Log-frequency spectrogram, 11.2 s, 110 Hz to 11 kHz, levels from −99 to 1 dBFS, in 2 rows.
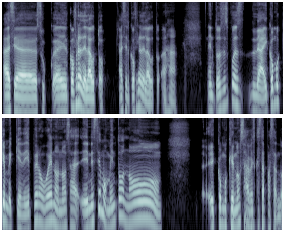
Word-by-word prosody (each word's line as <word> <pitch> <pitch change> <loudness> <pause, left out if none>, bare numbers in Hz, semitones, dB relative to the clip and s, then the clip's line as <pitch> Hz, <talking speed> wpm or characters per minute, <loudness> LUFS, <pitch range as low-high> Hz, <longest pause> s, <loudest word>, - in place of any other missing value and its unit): hacia 110 -2 +6
su 115 - -10
el 115 +1 +3
cofre 165 +4 +5
del 110 - +6
auto, 105 -1 +4 0.3
hacia - - -4
el - - -13
cofre - - -2
del - - +1
auto 85 -1 -1
Ajá. - - -8 0.6
Entonces, 125 +6 -4
pues, 170 -6 -2
de 120 -2 -1
ahí 115 - +5
como 175 +3 0
que 170 -1 +2
me 145 - -4
quedé 110 -1 -5
pero 160 -2 -3
bueno 150 -2 -1
no, 125 +1 -5
o - - -7
sea 130 -1 -5
en 120 +4 -1
este 255 +13 -2
momento 155 - -3
no, 165 -5 0 0.9
eh, 405 - 0
como 135 -1 -4
que 135 - +1
no 135 +3 -3
sabes 125 -5 -4
qué 130 - -13
está 140 - 0
pasando. 100 -4 -8
130 Hz, 200 wpm, -23 LUFS, 115-160 Hz, 0.9 s, hacia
